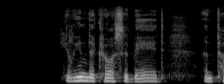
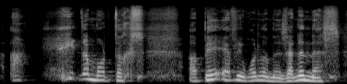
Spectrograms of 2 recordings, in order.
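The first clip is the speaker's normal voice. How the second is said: heated, higher-pitched angry outburst; furious; 5 semitones higher, 5 dB louder than usual. Acted. Jenny punches the pillow over the Murdochs, furious. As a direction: spit it out, building louder and faster. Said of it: "clenched her fists and punched the pillow".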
